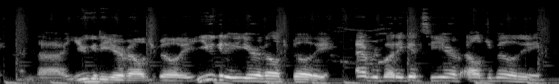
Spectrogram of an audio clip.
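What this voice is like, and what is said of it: Imitates another person's voice. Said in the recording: “best impression of Oprah Winfrey”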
